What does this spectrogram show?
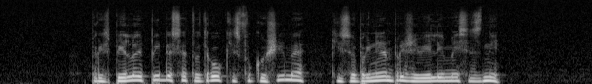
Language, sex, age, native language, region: Slovenian, male, 18-29, Slovenian, Gorenjska region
